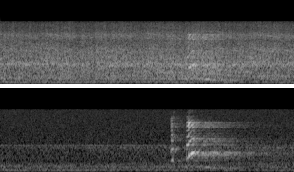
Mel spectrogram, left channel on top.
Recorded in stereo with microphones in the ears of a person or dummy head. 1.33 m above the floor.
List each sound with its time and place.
1.7 s a giggle: 60° right (ahead or behind), 4 m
